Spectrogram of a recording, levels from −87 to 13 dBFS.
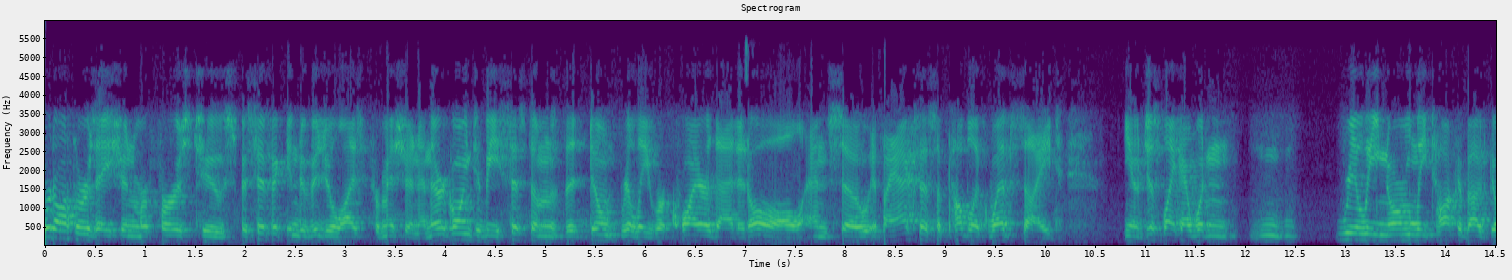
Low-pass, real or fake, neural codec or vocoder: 5.4 kHz; real; none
